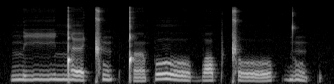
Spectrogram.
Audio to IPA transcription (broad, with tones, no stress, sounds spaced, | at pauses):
n iː˦˥ ŋ͡ǃ ɛ˥˩ ǁ ũ˧ p ǃ ɐ̃˩˧ p oː˥˩ b ɒ˧ p ǁ oː˧˩˧ p d ũ˥˩ p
